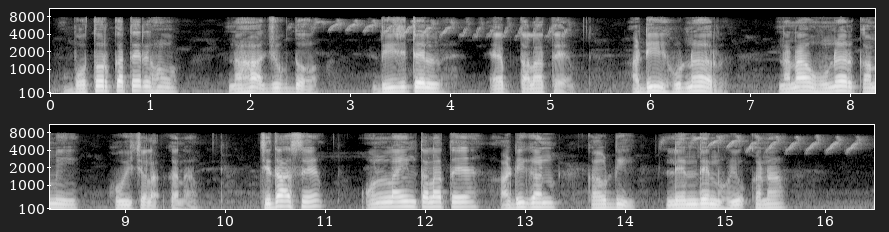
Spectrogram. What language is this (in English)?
Santali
